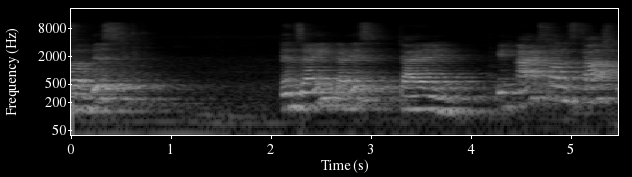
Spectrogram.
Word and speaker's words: ptyalin: Saliva contains an enzyme which is called ptyalin. So that you should remember. It's written here. Salivary gland secretes saliva which contains ptyalin. P is silent. Ptyalin.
